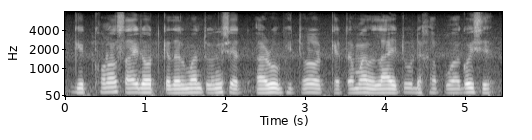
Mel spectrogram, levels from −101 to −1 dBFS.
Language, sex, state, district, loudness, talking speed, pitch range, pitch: Assamese, male, Assam, Sonitpur, -15 LUFS, 165 wpm, 135-150 Hz, 145 Hz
